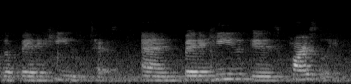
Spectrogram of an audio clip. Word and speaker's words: perejil: we have a certain, when we say words like perejil, we roll our R's.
